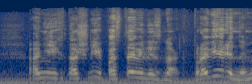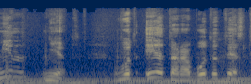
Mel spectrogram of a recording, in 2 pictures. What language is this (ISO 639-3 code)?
rus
